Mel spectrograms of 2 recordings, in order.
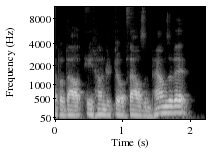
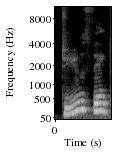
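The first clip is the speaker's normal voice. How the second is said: imitating Martin's broken English with a Dutch accent, pitched higher; hammed-up Dutch accent with halting English; 9 semitones higher, 3 dB quieter than usual. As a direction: put on a thick Dutch accent, playing helpless. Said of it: "drops into his very broken English with a Dutch accent".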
